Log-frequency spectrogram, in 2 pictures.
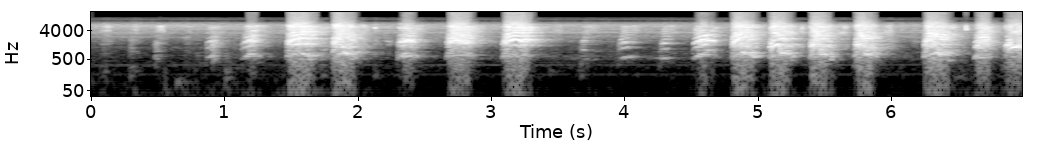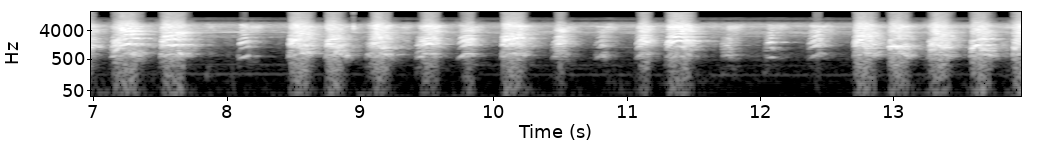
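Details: A Boston Terrier goes after a toy helicopter, letting out loud, sharp barks in fast bursts of several, with short pauses between the volleys.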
